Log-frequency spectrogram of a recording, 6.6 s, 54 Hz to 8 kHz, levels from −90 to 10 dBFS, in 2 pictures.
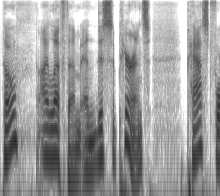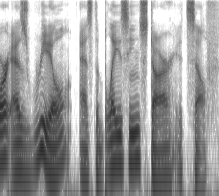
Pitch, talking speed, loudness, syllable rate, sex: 120 Hz, 145 wpm, -16 LUFS, 3.9 syllables/s, male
